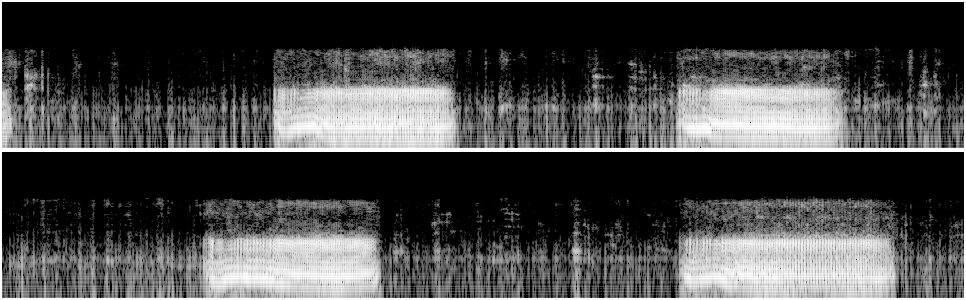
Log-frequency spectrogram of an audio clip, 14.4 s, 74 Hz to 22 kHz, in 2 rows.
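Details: Sleeping dog snoring: four loud, buzzing rattles on breathing in, about one every 3.5 seconds, with quiet pauses between.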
